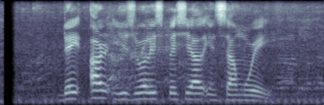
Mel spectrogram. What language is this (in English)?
Sundanese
